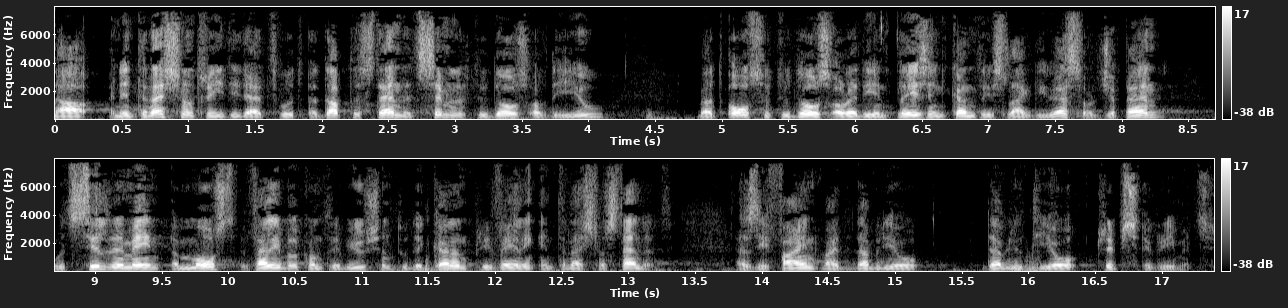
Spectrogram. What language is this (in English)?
English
